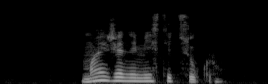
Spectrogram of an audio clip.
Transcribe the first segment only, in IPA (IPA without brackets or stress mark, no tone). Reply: m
